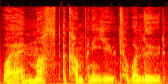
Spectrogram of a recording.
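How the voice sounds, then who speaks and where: A man's voice: mid-range voice, flat delivery, moderate pace, crowd noise, lightly acted. An actor playing an earnest, refined young nobleman in a fantasy video game. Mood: earnest, explanatory. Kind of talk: dramatic video game acting. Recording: game music playing behind the voice.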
